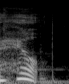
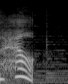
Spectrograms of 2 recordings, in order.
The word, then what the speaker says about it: hill: 除此之外还有 parking on a hill. – Parking and hap on a hill. – On the hill 啊，就是在山上停车吗？ – 对。发音在这里要注意，山或者是山坡是 hill, H-I-L-L, hill, 如果万一读错了成了 hell, 那是另外一个地方。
